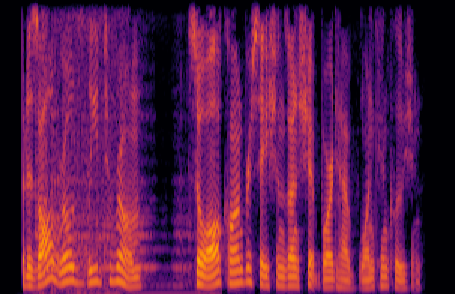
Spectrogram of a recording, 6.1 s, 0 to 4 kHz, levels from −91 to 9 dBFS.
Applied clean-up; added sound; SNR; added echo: none; Percussion; 15 dB; none.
